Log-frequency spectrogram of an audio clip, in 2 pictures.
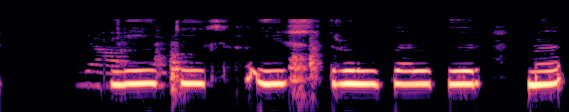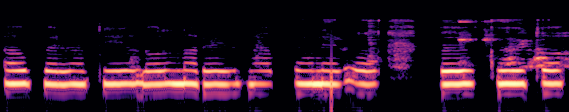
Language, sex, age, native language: Icelandic, male, 11, Polish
